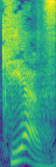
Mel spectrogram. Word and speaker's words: Kiev: Some have wondered why we're pronouncing Ukraine's capital as Kyiv instead of Kiev. That's because Kyiv is how Ukrainians say it. Kiev is how Russians say it.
